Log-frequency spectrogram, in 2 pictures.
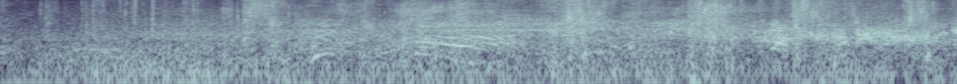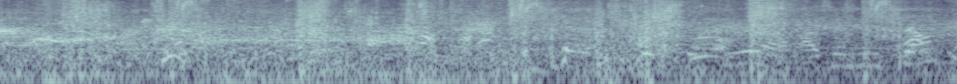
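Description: A blade hacks into bodies with wet, heavy blows.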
